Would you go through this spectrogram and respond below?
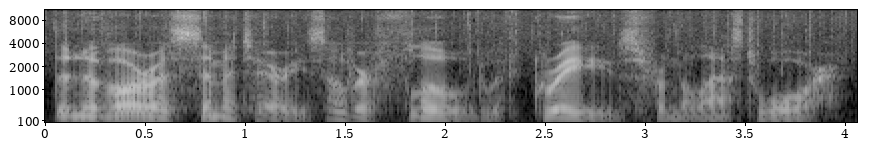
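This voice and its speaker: A man's voice: sits low, lively intonation, moderate pace. A man reading scripted first-person narration for an audio drama.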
